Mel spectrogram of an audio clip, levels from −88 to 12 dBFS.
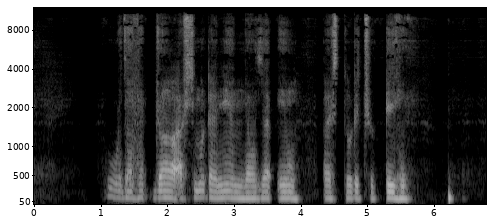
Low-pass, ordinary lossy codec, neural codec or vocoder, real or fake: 10.8 kHz; MP3, 48 kbps; codec, 44.1 kHz, 1.7 kbps, Pupu-Codec; fake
